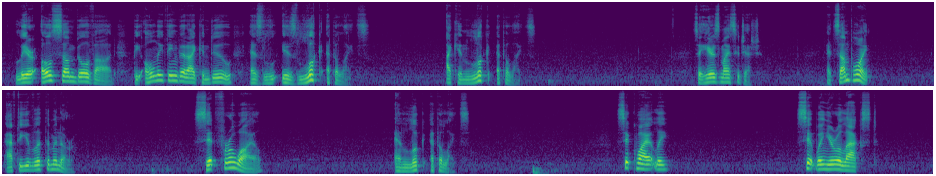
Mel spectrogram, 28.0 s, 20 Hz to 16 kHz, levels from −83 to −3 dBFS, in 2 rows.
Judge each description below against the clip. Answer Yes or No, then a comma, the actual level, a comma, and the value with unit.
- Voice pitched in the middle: Yes, medium, 145 Hz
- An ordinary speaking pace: No, slow, 105 wpm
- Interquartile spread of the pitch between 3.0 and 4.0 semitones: No, average, 5.2 semitones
